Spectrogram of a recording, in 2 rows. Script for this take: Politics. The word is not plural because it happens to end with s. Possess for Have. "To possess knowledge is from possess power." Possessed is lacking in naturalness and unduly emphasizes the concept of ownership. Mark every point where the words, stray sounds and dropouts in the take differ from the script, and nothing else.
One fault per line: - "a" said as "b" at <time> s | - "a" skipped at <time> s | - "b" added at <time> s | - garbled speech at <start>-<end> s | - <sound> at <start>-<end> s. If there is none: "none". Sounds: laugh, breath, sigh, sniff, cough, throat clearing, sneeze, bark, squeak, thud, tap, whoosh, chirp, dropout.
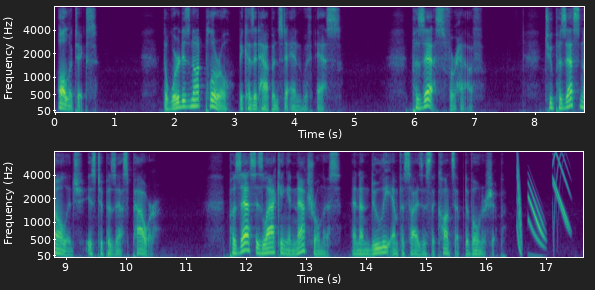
- "from" said as "to" at 9.5 s
- "Possessed" said as "Possess" at 11.7 s
- chirp at 16.5-17.4 s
